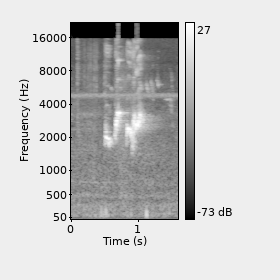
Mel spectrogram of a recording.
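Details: Red-whiskered bulbul kept alone in a cage, wild-caught four months earlier; one short, loud, warbling phrase of three linked notes, rising then dipping and rising again, lasting under a second.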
